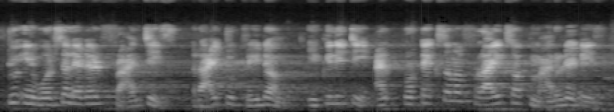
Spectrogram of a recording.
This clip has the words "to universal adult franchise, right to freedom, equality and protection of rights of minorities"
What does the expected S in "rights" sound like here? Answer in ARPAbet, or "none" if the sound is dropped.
S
